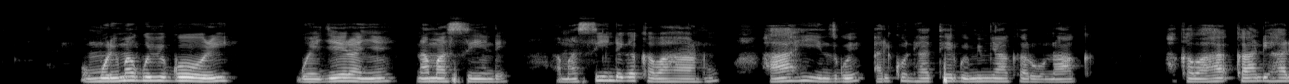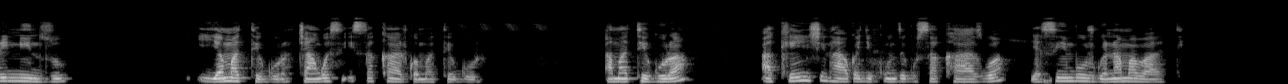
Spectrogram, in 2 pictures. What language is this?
Kinyarwanda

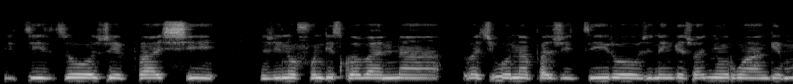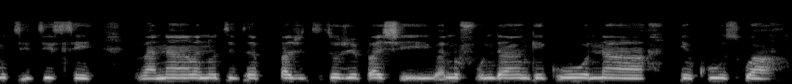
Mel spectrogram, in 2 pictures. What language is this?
Ndau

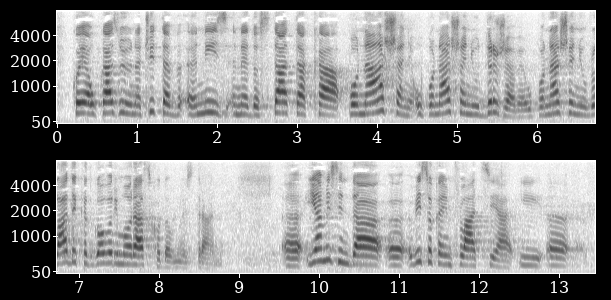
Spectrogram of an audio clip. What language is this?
Croatian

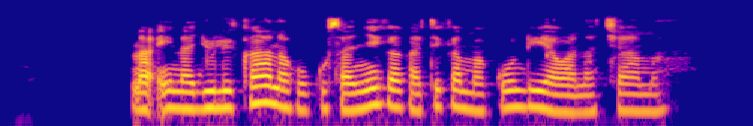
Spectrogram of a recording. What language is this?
Swahili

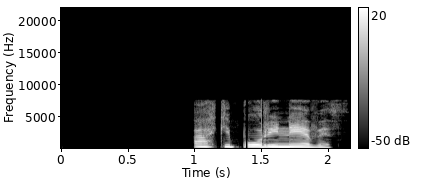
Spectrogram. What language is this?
Icelandic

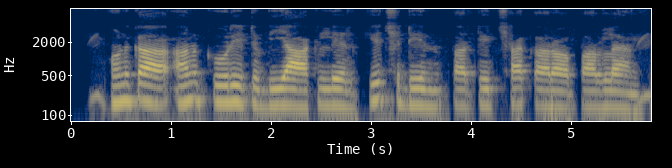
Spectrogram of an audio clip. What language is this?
Maithili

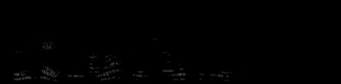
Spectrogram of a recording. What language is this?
Russian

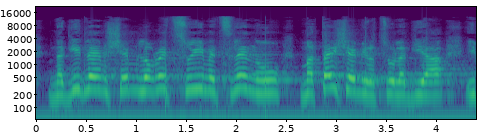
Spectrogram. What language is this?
Hebrew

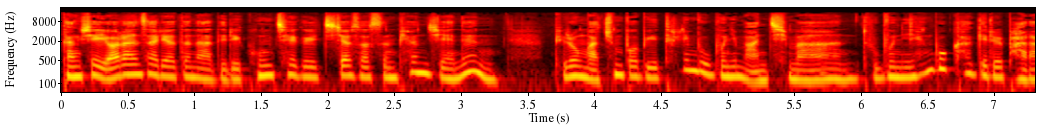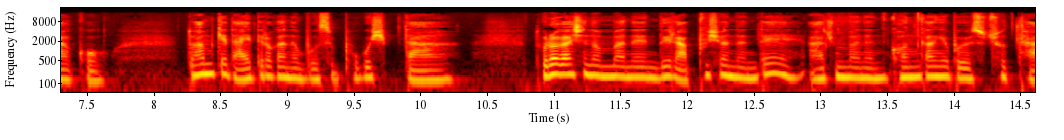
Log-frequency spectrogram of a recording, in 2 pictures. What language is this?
Korean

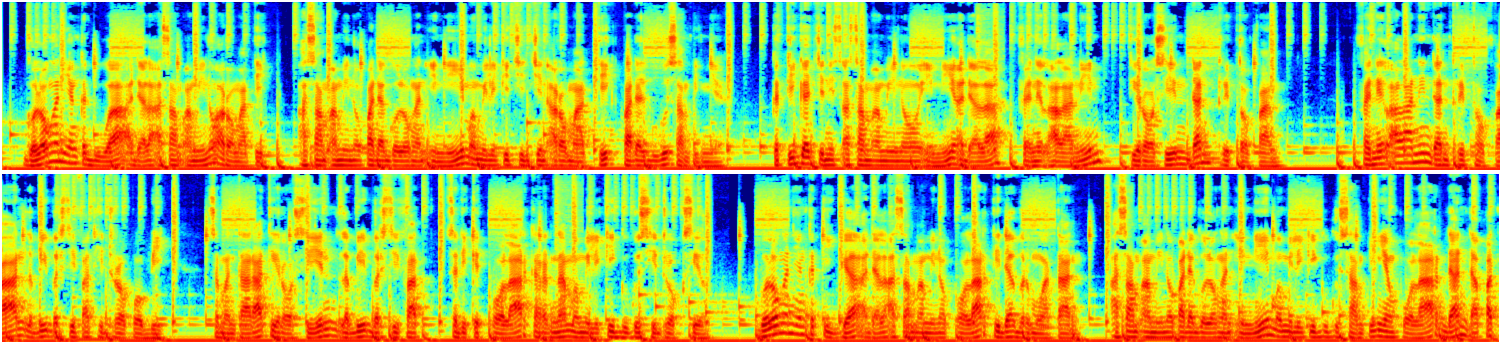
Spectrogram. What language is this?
Indonesian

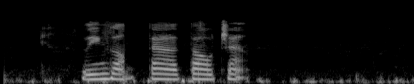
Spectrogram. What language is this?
Chinese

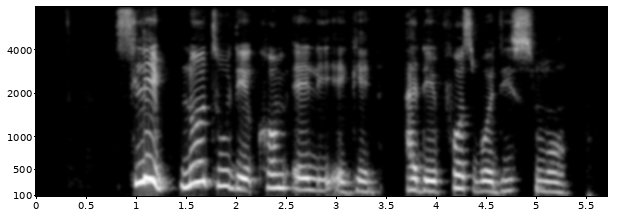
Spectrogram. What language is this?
Nigerian Pidgin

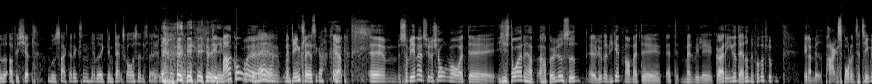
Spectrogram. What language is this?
Danish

